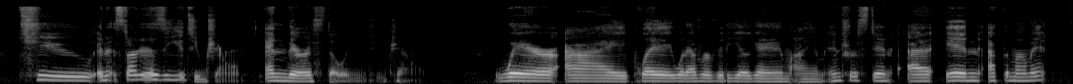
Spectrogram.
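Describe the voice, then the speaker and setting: A woman speaks at a moderate pace with a very deep, low pitch and ordinary pitch variation. Her loudness swings widely. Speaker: podcast host and gaming mom. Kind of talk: casual podcast monologue. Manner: casual, conversational.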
